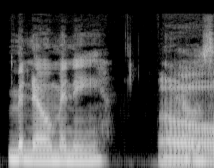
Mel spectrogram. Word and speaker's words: Menominee: Craig didn't tell anyone, but eventually reached out to Finding Bigfoot, and the crew headed up to the mispronounced Menominee, Michigan. Oh, no. Menominee.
